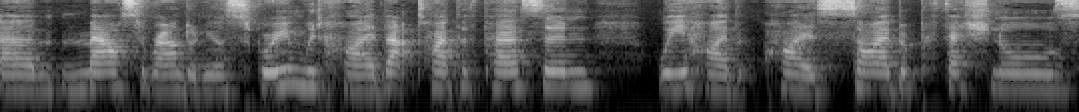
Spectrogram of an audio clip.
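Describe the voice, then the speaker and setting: A woman's fairly high, bright, sharp voice with a London accent, monotone, flat intonation, a moderate pace and a quiet background. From England, London. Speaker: recruitment company co-founder. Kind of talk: business pitch.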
